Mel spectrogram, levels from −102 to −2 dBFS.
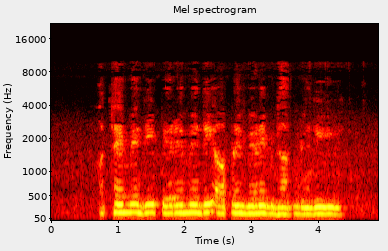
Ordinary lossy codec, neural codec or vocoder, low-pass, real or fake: AAC, 32 kbps; none; 9.9 kHz; real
